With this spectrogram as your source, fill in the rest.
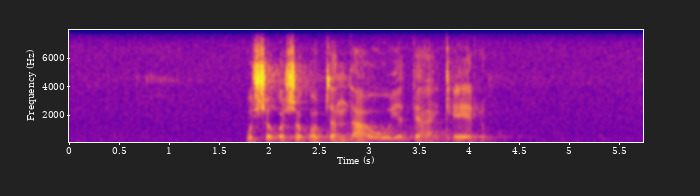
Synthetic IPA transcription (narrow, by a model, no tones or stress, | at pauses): βuʃɔkʼɔʃɔkʼɔb͡ʐandʱawɔjatʼiɦa̰kʼɛːlɔ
